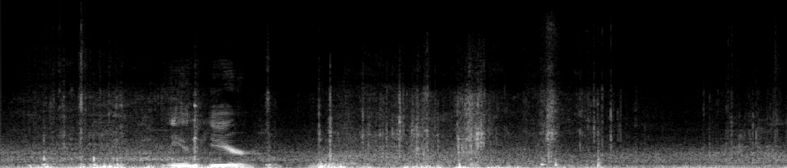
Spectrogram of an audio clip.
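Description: A hand pries up a loose metal cover with a scrape.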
